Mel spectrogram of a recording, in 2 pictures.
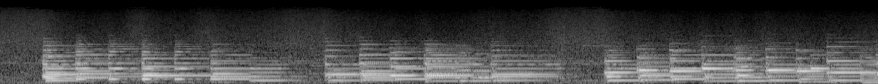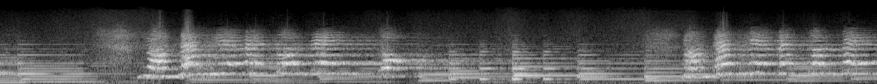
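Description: Children's choir song with instrumental accompaniment. The first part is an instrumental passage of separate chords over a moving bass line, then the girls' voices come in together, loud, about ten seconds in.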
